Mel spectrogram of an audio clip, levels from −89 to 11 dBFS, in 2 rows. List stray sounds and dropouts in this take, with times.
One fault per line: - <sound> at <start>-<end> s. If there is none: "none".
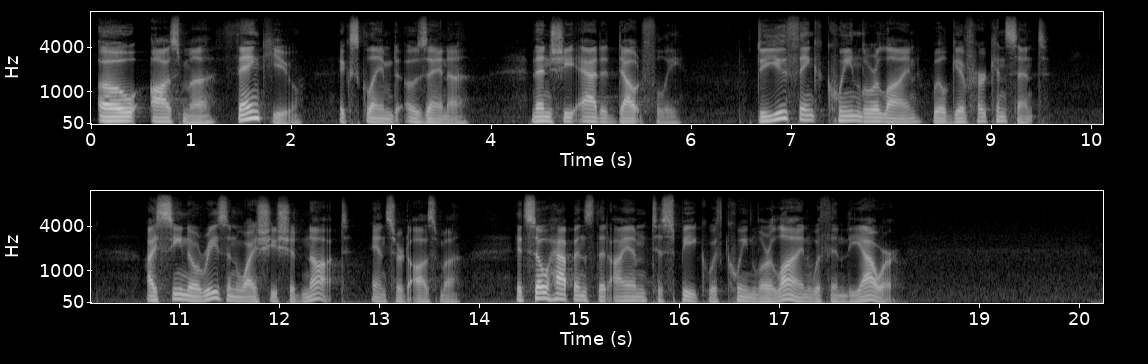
none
